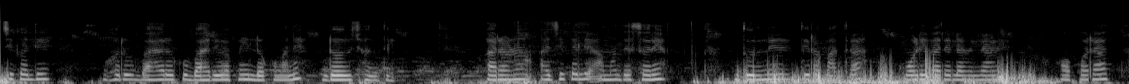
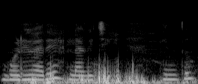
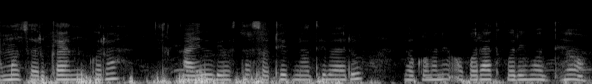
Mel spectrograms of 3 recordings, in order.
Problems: constant background noise, background conversations at intervals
